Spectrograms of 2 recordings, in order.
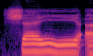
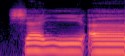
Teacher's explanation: Habiskan saja 2 harokat tanpa ada suara yang direm. Syai'a. Dua-duanya berhenti, tapi cara berhentinya beda. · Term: 2 harokatnya dihabiskan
